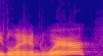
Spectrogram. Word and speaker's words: Landwehr: and her name is Christy Landwehr, and I didn't even attempt it earlier.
